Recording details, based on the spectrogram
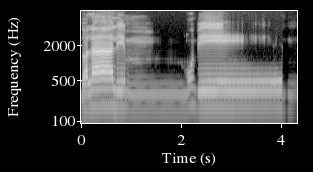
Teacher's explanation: লিম, এখানে গুন্না করতে হবে তানভিনের পরে। এখানে হলো তানভিনের পরে ঈদগামে বা গুন্নার হরফ আসছে, জন্য গুন্না সহ মিলাতে হবে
